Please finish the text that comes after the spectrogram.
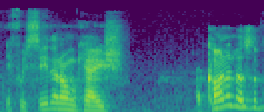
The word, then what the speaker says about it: Cache: It's not cash. It's Cache. Yeah, it's Cache. It's Cache. Yeah. It's Cache, not cash.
